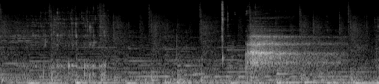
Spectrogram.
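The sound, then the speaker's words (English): Coffee being poured into a cup, a steady trickling splash that brightens and swells near the end as the cup fills, with no voices. “So, uh, grab your cup of coffee. I got mine. Cheers.”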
